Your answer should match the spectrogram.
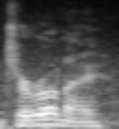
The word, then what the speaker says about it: Toronto: insight huh Toronto Toronto how many te's in Toronto just one just the one there's only one te in Toronto it's like Australians never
